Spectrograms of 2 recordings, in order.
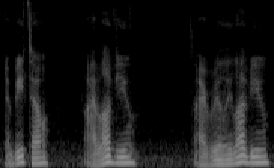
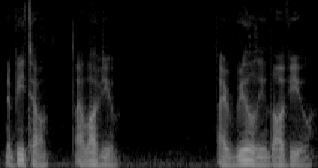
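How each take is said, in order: First: It is said warmly, full of love. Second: It is said darkly, with sinister intent.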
